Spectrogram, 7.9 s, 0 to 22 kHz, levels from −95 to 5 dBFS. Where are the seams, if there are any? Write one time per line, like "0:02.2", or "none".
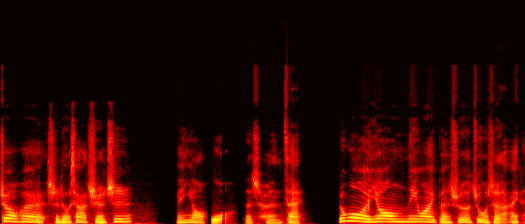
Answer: none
